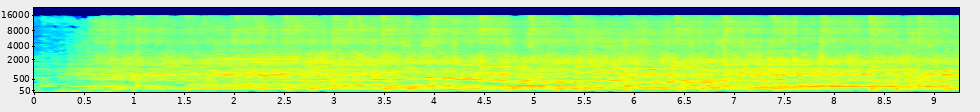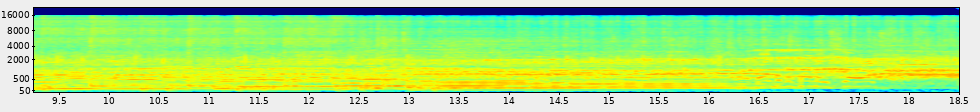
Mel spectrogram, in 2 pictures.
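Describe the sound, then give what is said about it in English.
A studio audience claps in a dense, unbroken wash of applause as Joe Biden, the 46th president of the United States, is welcomed. The applause holds steady and loud for the whole stretch, with some cheering and a tonal murmur layered underneath. “The just listen to the how much they clap and how cringe.”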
